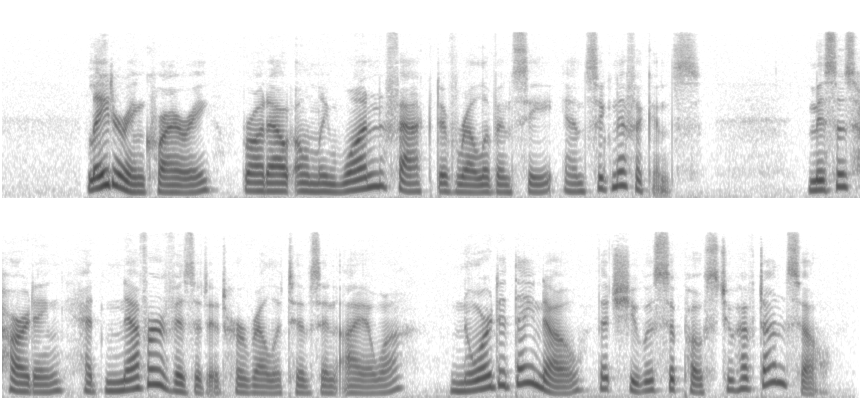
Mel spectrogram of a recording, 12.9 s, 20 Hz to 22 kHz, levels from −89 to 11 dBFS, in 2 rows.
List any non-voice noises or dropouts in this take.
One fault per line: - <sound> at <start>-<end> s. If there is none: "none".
none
